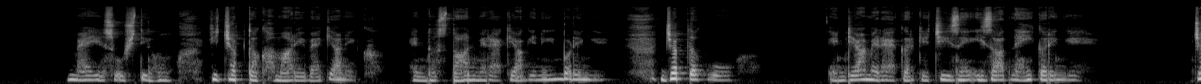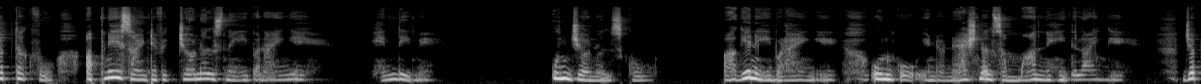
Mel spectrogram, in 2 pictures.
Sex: female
